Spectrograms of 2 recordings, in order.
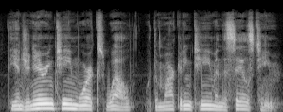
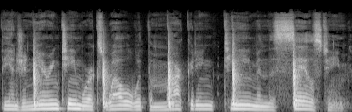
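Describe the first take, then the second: First: Said in the usual way. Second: Beats on engineering, team, marketing, sales, falling at team; even rhythmic stress pulse; counted stress beats. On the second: Shown as a demonstration. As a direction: tap out each stressed word. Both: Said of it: "Let's count that".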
